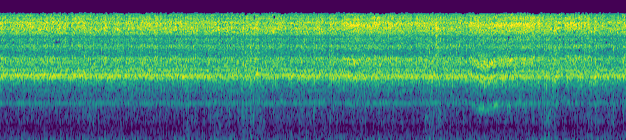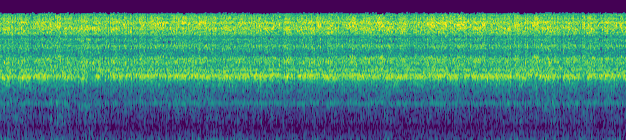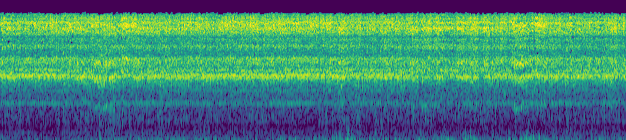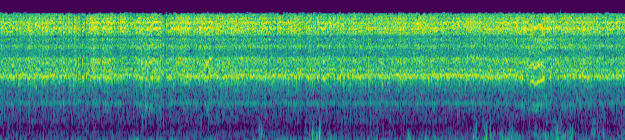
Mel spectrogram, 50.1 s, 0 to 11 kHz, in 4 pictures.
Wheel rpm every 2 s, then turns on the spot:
230, 230, 240, 230, 230, 230, 230, 230, 230, 230, 230, 240, 240, 230, 230, 230, 230, 230, 230, 230, 230, 230, 230, 230, 230.
none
